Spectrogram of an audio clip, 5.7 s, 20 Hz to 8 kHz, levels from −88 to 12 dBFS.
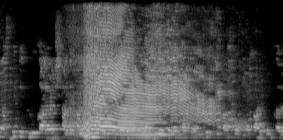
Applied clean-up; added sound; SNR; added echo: classical method WPE with log-MMSE.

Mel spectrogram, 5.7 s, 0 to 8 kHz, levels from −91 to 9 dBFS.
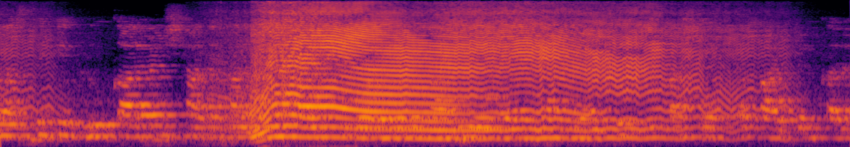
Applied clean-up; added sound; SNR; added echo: none; Motorcycle; -5 dB; reverberation time 0.6 s.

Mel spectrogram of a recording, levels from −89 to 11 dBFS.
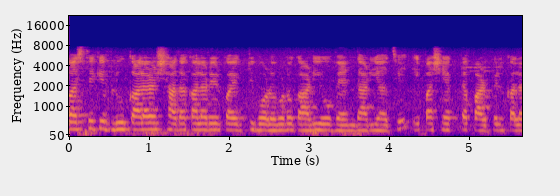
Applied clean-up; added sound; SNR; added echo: none; none; none; none.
